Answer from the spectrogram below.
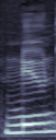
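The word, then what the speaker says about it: Nuun: about how I take electrolytes I do the noon tablets every time I talk about it somebody asks noon tablet is spelled n-u-u-n you can find them on Amazon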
